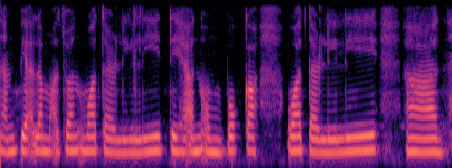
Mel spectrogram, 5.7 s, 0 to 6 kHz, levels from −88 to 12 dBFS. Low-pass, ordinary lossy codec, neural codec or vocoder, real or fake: 5.4 kHz; none; none; real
